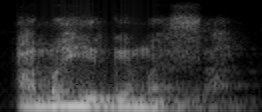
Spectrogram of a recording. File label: good luck, kinyarwanda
